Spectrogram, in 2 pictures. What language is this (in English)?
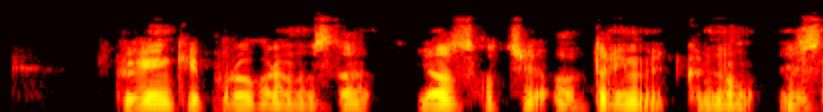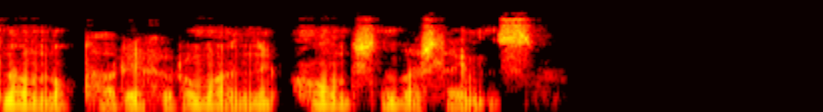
Uyghur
